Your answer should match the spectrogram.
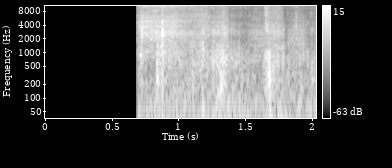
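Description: Dead silence for about the first two-thirds of a second, then footsteps and crunches on creek-bed gravel, with a few sharp clicks over a steady hiss.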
